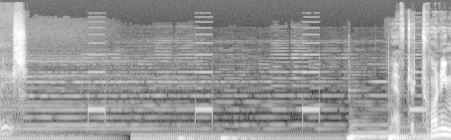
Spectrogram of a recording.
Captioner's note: heart monitor beeping; voiceover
